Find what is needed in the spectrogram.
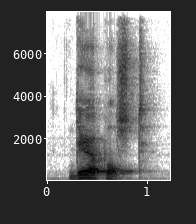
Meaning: doorpost, jamb
- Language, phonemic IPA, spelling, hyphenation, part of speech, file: Dutch, /ˈdøːr.pɔst/, deurpost, deur‧post, noun, Nl-deurpost.ogg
